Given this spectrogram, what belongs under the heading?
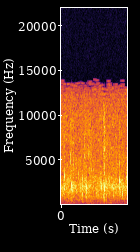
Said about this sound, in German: Und das ist Ihr Applaus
